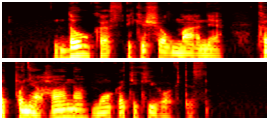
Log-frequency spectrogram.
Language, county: Lithuanian, Kaunas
